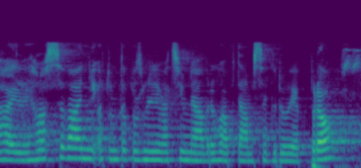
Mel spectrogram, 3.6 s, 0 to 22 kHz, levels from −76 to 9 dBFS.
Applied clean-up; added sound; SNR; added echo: neural mask model Resemble Enhance denoiser.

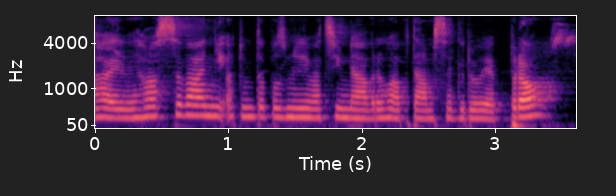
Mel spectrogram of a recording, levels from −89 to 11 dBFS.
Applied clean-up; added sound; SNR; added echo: neural mask model DeepFilterNet 3.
